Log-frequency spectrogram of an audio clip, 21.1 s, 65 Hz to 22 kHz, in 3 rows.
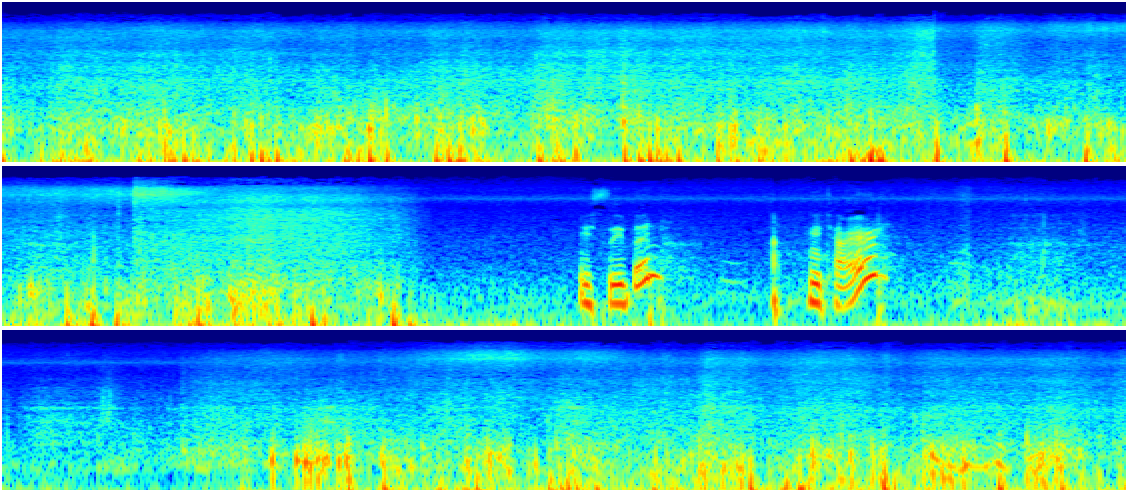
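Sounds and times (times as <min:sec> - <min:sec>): footsteps in snow: 0:00.0 - 0:09.8, 0:12.8 - 0:21.0
plastic sled sliding on snow: 0:00.0 - 0:09.8, 0:14.7 - 0:21.0
wind buffeting microphone: 0:00.0 - 0:10.7, 0:15.5 - 0:21.0.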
